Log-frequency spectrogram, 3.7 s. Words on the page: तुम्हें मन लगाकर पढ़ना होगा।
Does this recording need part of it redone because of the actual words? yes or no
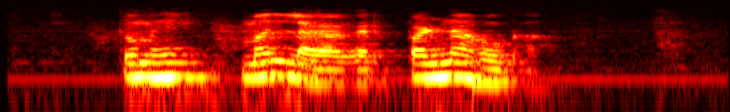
no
